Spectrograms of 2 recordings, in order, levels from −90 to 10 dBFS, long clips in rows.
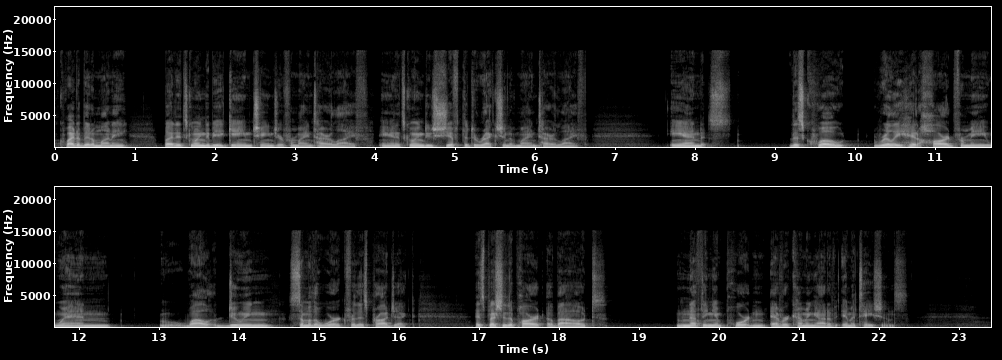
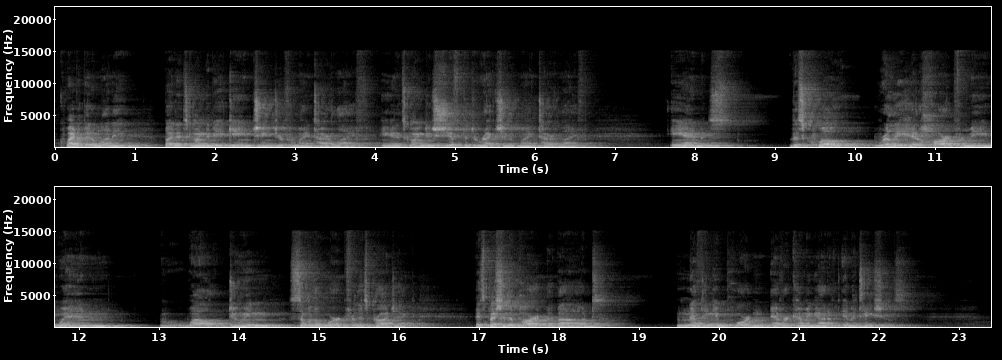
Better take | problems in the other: first | room echo; noticeable; dies away in 1.1 s // off-mic speech; somewhat distant

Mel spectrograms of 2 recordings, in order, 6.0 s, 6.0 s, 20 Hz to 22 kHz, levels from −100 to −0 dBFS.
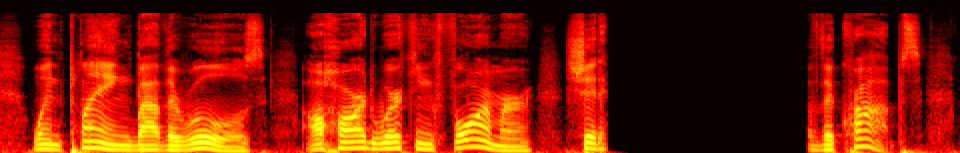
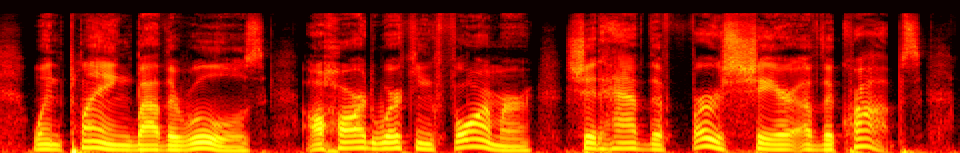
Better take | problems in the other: second | audio cutting out; at 4 s for 1.5 s

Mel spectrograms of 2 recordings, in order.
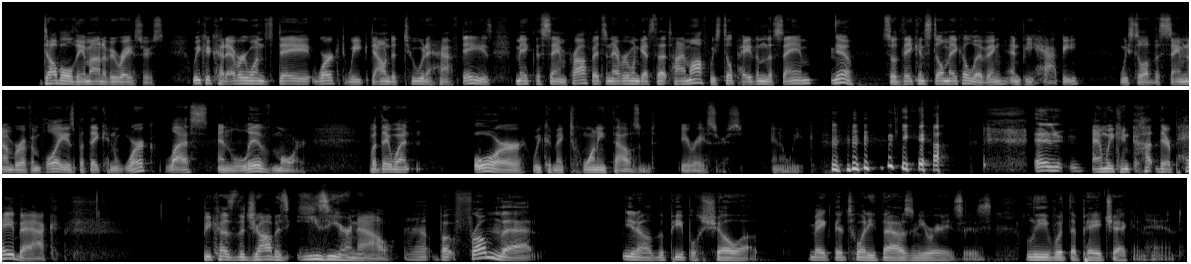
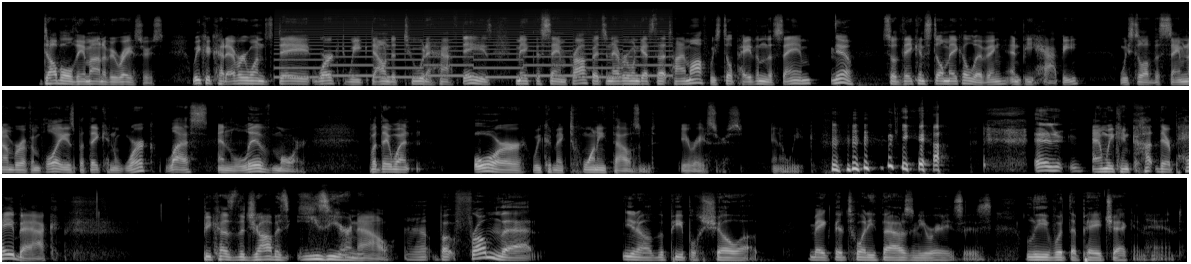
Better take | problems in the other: first | siren; noticeable; from 2.5 to 6.5 s; peak 8 dB below the speech

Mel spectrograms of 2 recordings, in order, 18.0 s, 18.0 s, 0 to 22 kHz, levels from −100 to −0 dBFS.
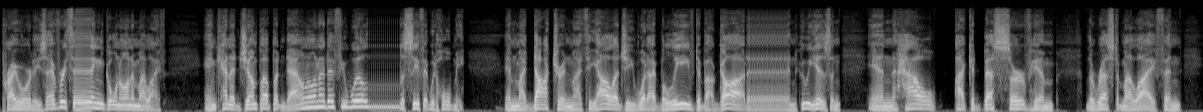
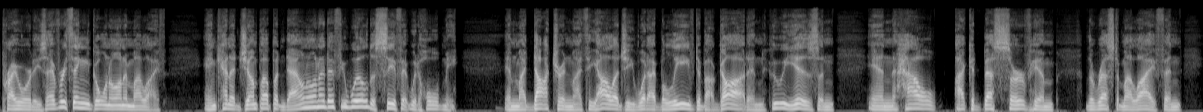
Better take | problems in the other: second | audio freezing; at 1 s, at 5.5 s and at 11 s for 0.5 s

